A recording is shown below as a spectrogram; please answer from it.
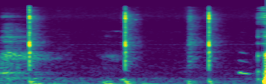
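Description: Computer keyboard keystrokes: about five separate, spaced-out clicks as a line of code is edited.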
